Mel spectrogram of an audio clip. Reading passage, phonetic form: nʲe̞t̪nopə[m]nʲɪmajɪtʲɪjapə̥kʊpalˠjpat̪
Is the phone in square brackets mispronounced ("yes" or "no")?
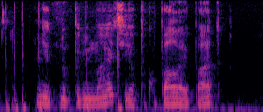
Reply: yes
